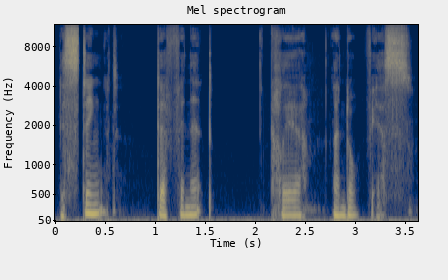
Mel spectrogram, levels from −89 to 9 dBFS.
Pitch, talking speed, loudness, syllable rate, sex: 140 Hz, 85 wpm, -25 LUFS, 4.1 syllables/s, male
